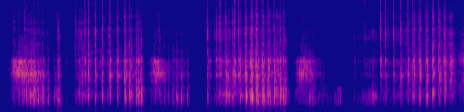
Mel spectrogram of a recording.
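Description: Fingertips and nails tap and scratch the top of a grey plastic Nintendo mini console, a hollow box. Quick bursts of dry, rattling clicks and scratchy friction come in short runs separated by brief silences. The sound is papery and midrange with a bright hiss, has no low end, and stops dead after each touch.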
